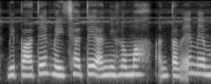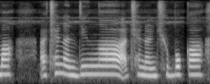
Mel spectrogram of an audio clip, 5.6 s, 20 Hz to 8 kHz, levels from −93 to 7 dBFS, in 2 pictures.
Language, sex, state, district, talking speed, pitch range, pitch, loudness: Mizo, female, Mizoram, Aizawl, 245 wpm, 240-265 Hz, 255 Hz, -17 LUFS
